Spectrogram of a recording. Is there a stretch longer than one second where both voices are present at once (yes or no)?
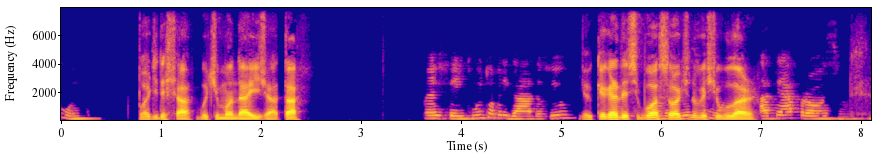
yes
